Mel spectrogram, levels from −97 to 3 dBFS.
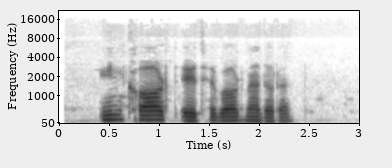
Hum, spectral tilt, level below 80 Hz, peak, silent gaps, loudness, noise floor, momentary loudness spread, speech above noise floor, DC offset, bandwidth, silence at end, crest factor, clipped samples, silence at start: none; -9.5 dB/octave; -54 dBFS; -2 dBFS; none; -19 LUFS; -64 dBFS; 10 LU; 46 dB; under 0.1%; 10 kHz; 0.65 s; 18 dB; under 0.1%; 0.4 s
